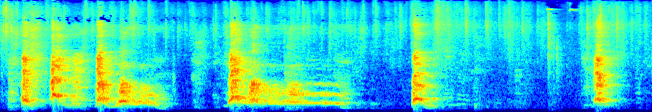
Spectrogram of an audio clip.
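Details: Two Alaskan Malamutes at mealtime. Several drawn-out, moaning howl-like calls that slide downward, one lasting about two seconds, are followed by two short, sharp barks spaced well apart.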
